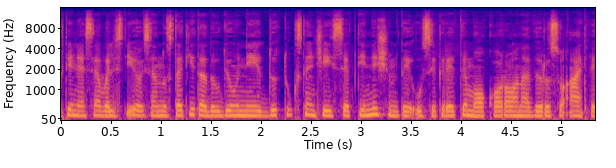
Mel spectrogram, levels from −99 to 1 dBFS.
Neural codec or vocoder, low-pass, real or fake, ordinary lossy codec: none; 14.4 kHz; real; AAC, 48 kbps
